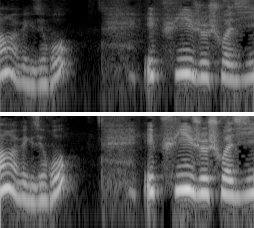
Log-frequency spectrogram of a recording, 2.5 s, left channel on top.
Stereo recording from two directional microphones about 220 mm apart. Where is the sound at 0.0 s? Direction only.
45° right (ahead or behind).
